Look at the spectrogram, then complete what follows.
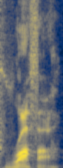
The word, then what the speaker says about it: Rafah: Is that how you pronounce that? Is it Rallah or is it Rallah? Or no, it's Rafah.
